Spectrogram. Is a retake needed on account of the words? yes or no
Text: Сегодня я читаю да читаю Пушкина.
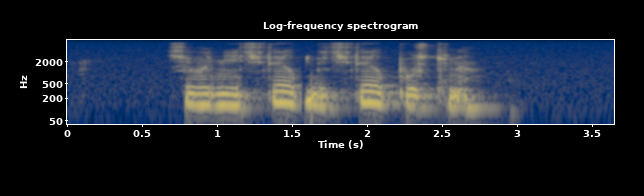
no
